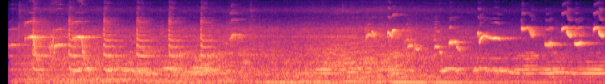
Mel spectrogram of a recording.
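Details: Caged Javan white starling singing freely right after bathing: a run of short, sharp whistled notes at a high pitch, then varied slurred whistles and chirps, over a steady low mechanical hum.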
